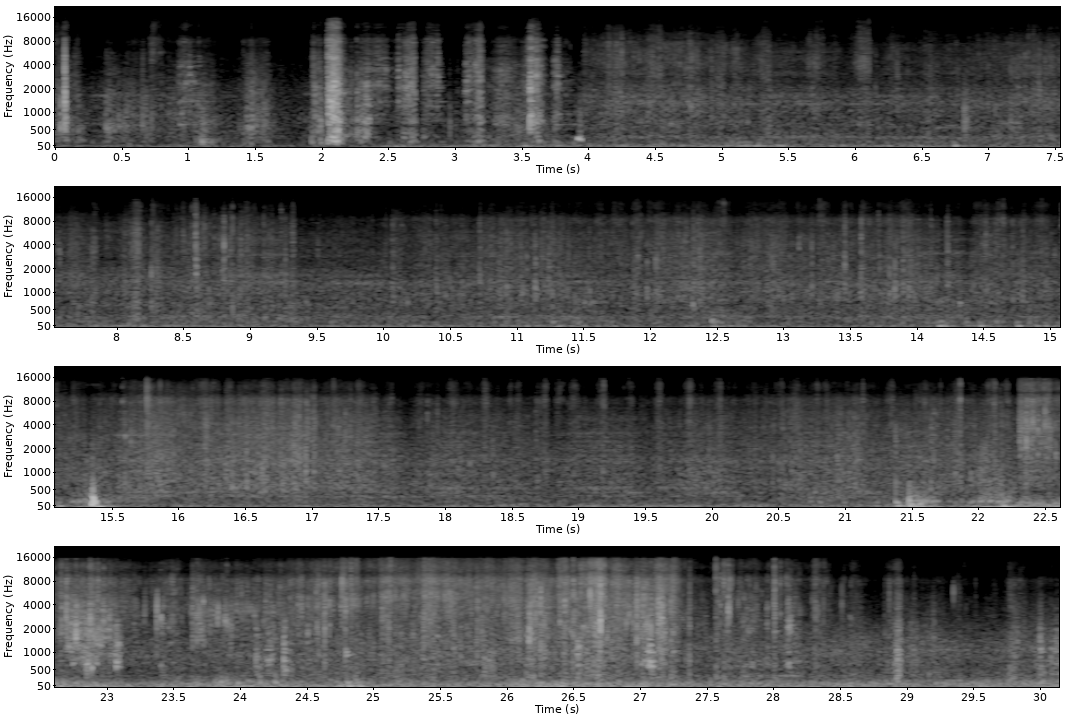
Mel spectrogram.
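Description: Hand digging and planting: a spade scraping and soil being tipped and handled, with a few clicks early on, one sharp knock about halfway through, and a longer stretch of louder scraping and rustling in the second half.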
